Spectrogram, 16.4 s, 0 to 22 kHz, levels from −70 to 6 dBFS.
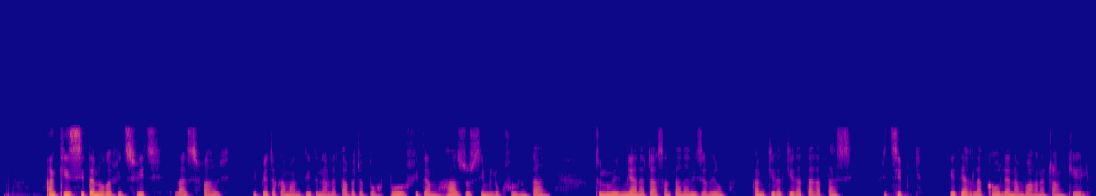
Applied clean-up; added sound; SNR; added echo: none; none; none; none.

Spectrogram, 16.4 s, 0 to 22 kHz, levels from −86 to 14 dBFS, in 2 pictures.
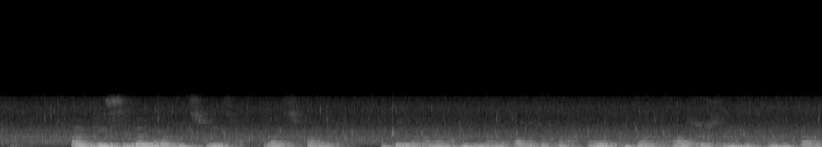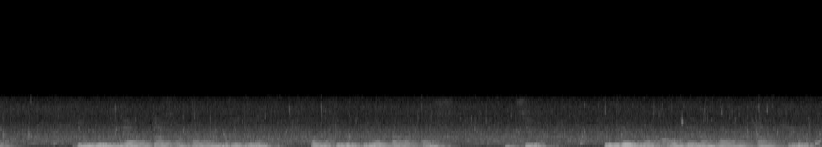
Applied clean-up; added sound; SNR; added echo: none; Stream; 17 dB; reverberation time 0.7 s.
